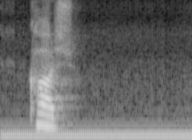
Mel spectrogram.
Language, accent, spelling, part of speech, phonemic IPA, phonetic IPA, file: Armenian, Eastern Armenian, քարշ, noun, /kʰɑɾʃ/, [kʰɑɾʃ], Hy-քարշ.ogg
- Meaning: 1. the act of pulling or of being pulled (found mainly in set phrases) 2. traction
